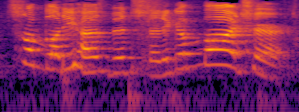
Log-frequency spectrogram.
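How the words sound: It is said in a great big voice.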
